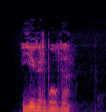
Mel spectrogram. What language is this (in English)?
Bashkir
